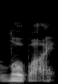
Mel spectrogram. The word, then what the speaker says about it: Lobi: It's not lobby, it's Lobi, what I said earlier. Someone in the comments mentioned a couple days ago that I was saying Lobi wrong. I was saying it as lobby instead of Lobi.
